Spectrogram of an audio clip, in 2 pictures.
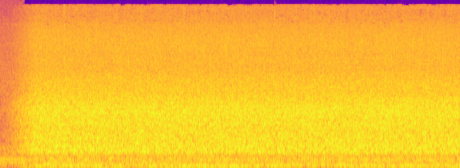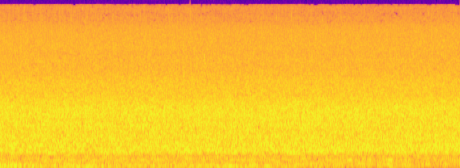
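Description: Waterfall pouring into a pool: a steady rush of falling water that fades in within the first second and then holds even.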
